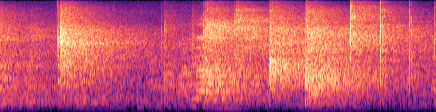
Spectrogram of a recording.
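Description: Sharp smacks ringing in a large, echoing hall, mixed with spectators' voices, then a few quick hand claps near the end.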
